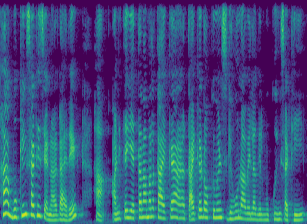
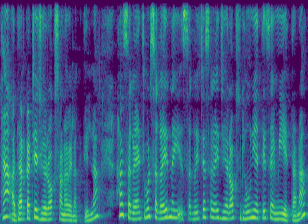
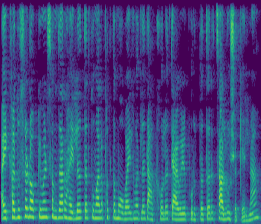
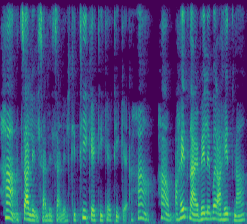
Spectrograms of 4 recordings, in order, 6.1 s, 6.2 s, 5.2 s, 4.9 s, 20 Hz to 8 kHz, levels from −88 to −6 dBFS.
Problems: constant background noise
